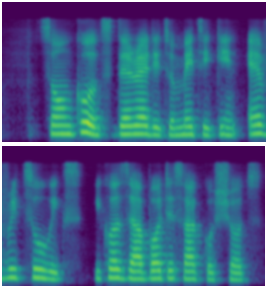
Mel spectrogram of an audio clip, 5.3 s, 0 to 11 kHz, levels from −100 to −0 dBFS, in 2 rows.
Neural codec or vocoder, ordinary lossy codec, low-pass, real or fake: codec, 16 kHz, 0.2 kbps, FocalCodec; none; 7.2 kHz; fake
